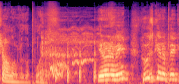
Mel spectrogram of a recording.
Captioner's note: laughs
